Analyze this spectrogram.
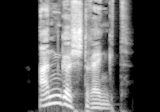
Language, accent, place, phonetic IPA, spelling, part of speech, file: German, Germany, Berlin, [ˈanɡəˌʃtʁɛŋt], angestrengt, verb, De-angestrengt.ogg
- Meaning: past participle of anstrengen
